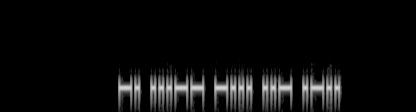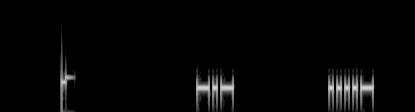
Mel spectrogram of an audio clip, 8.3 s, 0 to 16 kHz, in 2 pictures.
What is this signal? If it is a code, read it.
Morse code, heard as a keyed tone, about 30 wpm, spaced as for 20 wpm, 700 Hz. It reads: N3BUL K4
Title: USA Call Signs - 5 Characters - 8x Character Spacing - 30wpm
